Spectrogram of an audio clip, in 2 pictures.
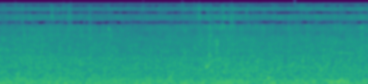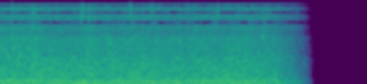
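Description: River water rushing over rocks in shallow pocket water: a steady hiss with a few low rumbles. It cuts off suddenly about nine seconds in.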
